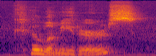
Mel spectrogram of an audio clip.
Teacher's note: to stress it on the first syllable, and that sounds like kilometers.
